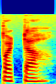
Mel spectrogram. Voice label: Hindi to make someone agree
